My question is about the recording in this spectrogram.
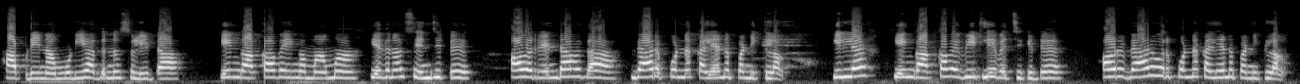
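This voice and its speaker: A woman's voice: sits high, fairly even intonation, moderate pace, fairly bright tone, pitched above the performer's own voice. A woman voicing a distressed young village woman who speaks in earnest, tearful colloquial talk. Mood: despairing. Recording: dry, slightly dull audio.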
